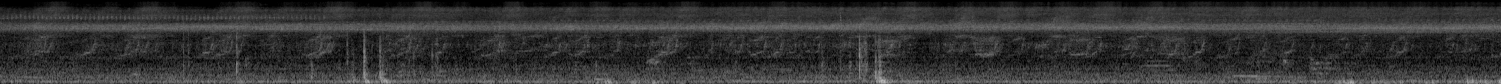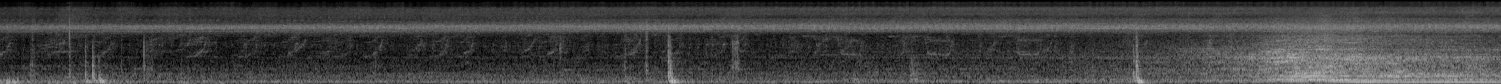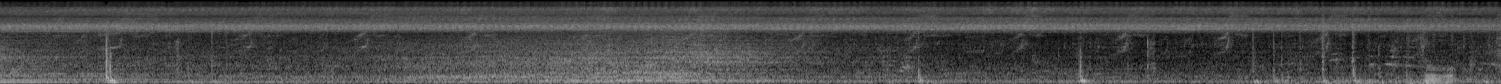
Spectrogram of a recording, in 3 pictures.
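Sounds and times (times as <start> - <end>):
insects chirring: 0.0 - 45.0.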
